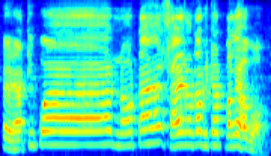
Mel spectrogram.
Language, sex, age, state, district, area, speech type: Assamese, male, 45-60, Assam, Charaideo, urban, spontaneous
